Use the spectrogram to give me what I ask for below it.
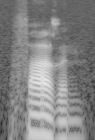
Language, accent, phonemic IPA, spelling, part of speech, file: German, Germany, /ˈfaːʁɛn/, fahren, verb, De-fahren.ogg
- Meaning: 1. to go at speed 2. to go; to run; to drive; to sail 3. to go; to run; to drive; to sail: to leave; to depart 4. to go; to run; to drive; to sail: to run; to operate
